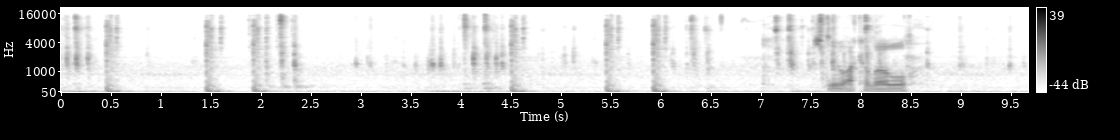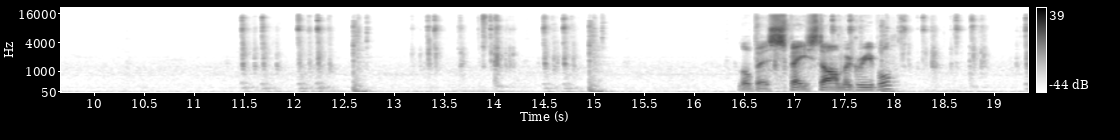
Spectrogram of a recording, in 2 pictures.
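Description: Short, sharp clicks sound again and again as building blocks are placed.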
